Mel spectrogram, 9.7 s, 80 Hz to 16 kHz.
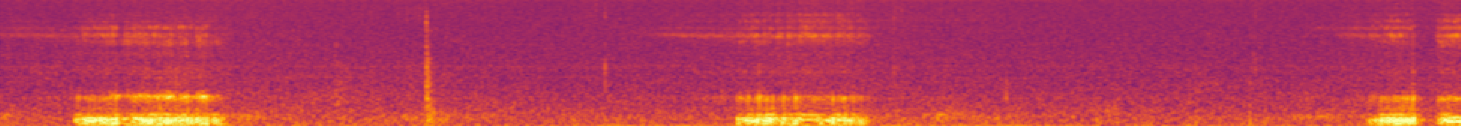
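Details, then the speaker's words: Adult man (dad) asleep in his bed, secretly recorded by his daughter to prove he snores: three low, rattling snores about every four seconds, around 15 breaths a minute, with quiet room noise between. "see Dad we told you you snore and that wasn't even the worst of it I caught you redh handed"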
